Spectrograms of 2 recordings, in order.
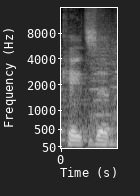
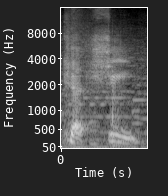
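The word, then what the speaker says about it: Cait Sith: you can go on every video that ever said kate sith and be like you're a loser it actually pronounced cat she then you need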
